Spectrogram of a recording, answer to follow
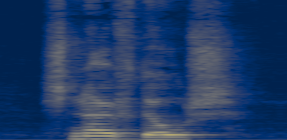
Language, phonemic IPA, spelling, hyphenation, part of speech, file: Dutch, /ˈsnœy̯f.doːs/, snuifdoos, snuif‧doos, noun, Nl-snuifdoos.ogg
- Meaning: snuffbox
